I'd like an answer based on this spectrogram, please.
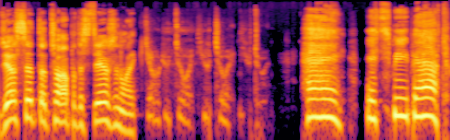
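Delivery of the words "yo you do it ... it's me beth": plotting, scheming tone. Acting out gingerbread men huddled at the top of the attic stairs: huddled gingerbread men plotting. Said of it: "the gingerbread men are, like, huddled together".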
